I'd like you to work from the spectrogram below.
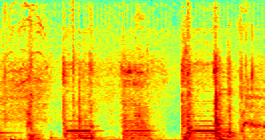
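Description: An embroidery machine stitches the batting placement line for an in-the-hoop mug rug, with close rhythmic bursts of whirring, buzzing stitching separated by brief pauses, quiet and with no talking.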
